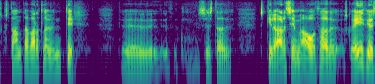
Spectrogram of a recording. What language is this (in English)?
Icelandic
